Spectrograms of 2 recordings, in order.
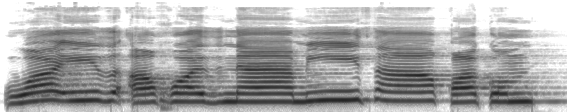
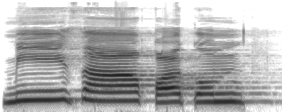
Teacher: تو جس نے پڑھا ہوا ہوتا ہے وہ اس کو تھوڑا سا منہ کو گول کر لیں گے نا. آپ تھوڑا سا پاؤٹ لائک منہ کو اگر کر لیں گے تو آپ کا جو قاف ہے وہ پر ادا ہوگا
